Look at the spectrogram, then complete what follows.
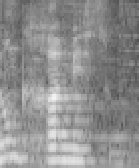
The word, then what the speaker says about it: Ramesses: So like a rebus, the name of Ramesses II is read RA-MES-SW.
